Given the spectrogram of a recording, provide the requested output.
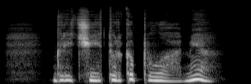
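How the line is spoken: Barely audible agreement. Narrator (Russian): еле слышно согласилась Катя

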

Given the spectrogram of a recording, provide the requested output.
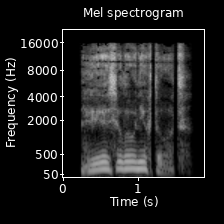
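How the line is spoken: Mutter. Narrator (Russian): пробормотал он

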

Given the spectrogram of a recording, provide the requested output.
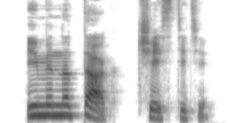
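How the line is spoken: Meaningful drawl. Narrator (Russian): Со значением протянул мистер Юнтис

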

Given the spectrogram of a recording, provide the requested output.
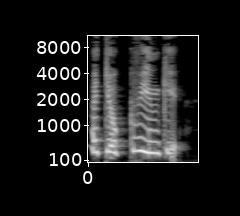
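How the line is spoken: Near sob. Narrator (Russian): Почти всхлипнула женщина в ответ

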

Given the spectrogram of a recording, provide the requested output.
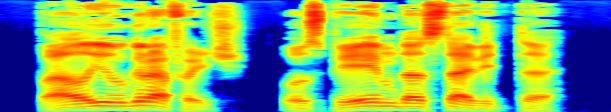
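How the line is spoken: Deep bass question. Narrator (Russian): Неожиданно густым басом спросил старшего

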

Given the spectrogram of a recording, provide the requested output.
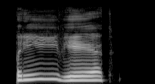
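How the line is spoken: Squeak. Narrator (Russian): пискнул пришелец еще раз

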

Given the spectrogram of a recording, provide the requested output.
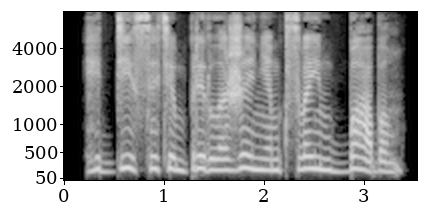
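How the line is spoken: Strained, choked voice. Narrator (Russian): сумела выдавить я сквозь спазм в горле

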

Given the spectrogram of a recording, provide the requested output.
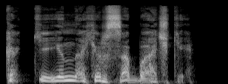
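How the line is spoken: Whispered. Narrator (Russian): прошептал

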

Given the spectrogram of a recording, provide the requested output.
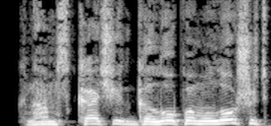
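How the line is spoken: Shout. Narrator (Russian): крикнул он

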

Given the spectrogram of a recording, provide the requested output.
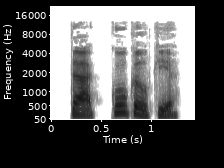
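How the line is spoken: Barking. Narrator (Russian): рявкнул господин Нумас

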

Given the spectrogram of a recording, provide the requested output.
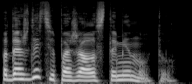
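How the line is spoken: Quiet. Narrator (Russian): тихо сказал Максим расторопному официанту

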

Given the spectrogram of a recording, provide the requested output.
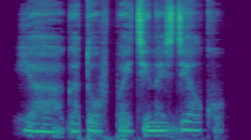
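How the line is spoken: Man's trembling whisper. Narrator (Russian): прошептал мужчина, недослушав, и повторил, селясь спрятать дрожь в голосе

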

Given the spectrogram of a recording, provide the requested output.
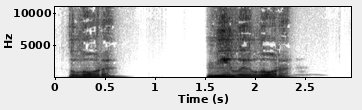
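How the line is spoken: Quiet. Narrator (Russian): тихо произнес

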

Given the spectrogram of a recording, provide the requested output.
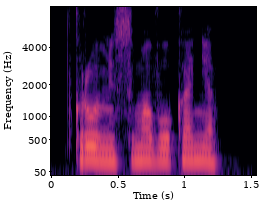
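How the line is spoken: Curt mutter. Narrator (Russian): буркнул Вадим

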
